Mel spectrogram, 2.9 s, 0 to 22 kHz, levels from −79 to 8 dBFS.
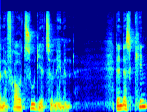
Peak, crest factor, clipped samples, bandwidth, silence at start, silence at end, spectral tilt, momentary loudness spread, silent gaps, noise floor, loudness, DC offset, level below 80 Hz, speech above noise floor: -2 dBFS; 16 dB; under 0.1%; 15 kHz; 0 s; 0 s; -4 dB/octave; 10 LU; none; -53 dBFS; -15 LUFS; under 0.1%; -42 dBFS; 37 dB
